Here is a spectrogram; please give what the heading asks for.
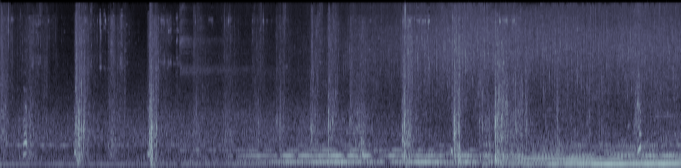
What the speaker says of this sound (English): Water's flowing into the wall.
